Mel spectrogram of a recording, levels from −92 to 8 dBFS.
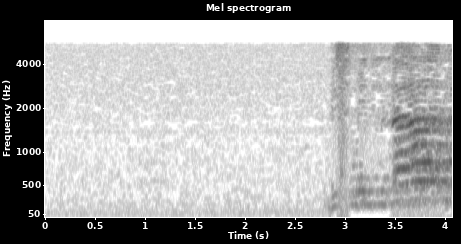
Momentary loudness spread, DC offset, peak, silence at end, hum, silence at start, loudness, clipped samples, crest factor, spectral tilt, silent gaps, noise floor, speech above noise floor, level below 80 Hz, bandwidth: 13 LU; under 0.1%; -18 dBFS; 0 s; none; 2.85 s; -30 LUFS; under 0.1%; 20 dB; -5 dB/octave; none; -60 dBFS; 30 dB; -72 dBFS; 6 kHz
